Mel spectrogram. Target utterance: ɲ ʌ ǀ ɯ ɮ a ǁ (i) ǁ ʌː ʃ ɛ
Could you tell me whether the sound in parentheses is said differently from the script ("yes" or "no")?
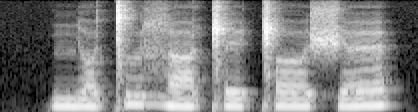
yes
